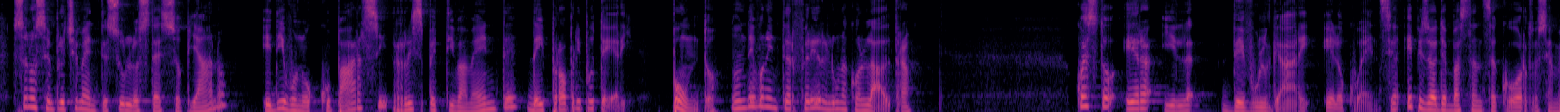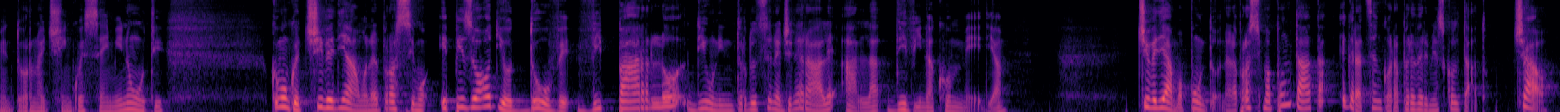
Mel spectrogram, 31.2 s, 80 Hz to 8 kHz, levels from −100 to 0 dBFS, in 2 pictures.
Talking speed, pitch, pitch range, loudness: 115 wpm, 150 Hz, 125-185 Hz, -46 LUFS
